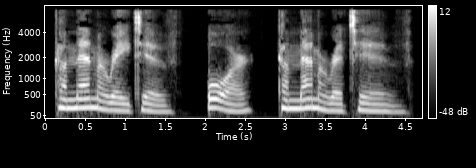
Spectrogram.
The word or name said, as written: commemorativeness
